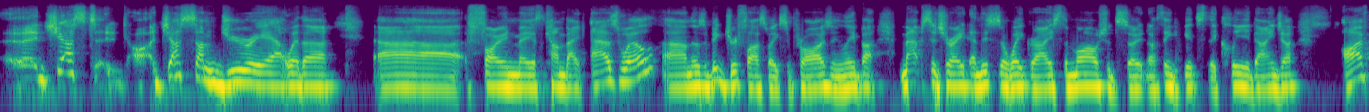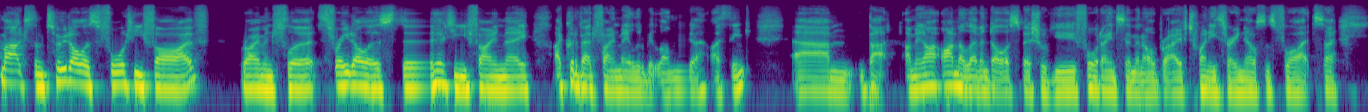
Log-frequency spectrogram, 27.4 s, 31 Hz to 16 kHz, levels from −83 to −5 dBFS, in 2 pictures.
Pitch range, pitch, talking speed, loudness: 105-130 Hz, 120 Hz, 195 wpm, -17 LUFS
